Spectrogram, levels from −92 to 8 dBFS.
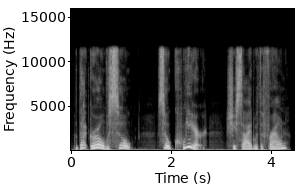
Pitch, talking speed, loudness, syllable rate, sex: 250 Hz, 150 wpm, -16 LUFS, 3.8 syllables/s, female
